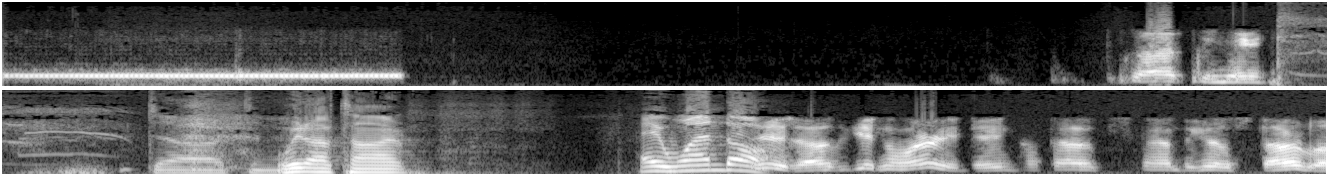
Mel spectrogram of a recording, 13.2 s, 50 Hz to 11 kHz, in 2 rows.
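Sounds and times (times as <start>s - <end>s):
phone call ringing tone: 0.0s - 2.0s
speech: 5.7s - 6.7s, 7.4s - 8.8s, 9.8s - 13.2s.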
